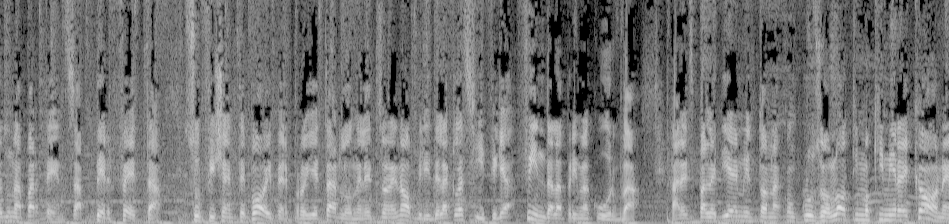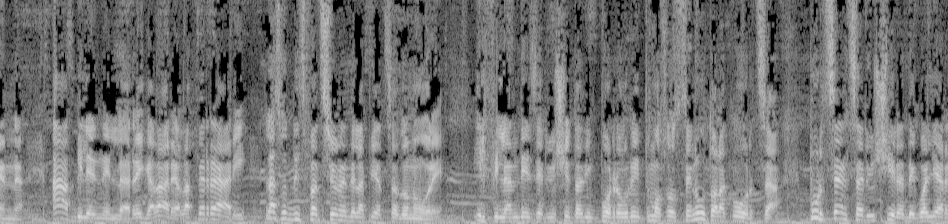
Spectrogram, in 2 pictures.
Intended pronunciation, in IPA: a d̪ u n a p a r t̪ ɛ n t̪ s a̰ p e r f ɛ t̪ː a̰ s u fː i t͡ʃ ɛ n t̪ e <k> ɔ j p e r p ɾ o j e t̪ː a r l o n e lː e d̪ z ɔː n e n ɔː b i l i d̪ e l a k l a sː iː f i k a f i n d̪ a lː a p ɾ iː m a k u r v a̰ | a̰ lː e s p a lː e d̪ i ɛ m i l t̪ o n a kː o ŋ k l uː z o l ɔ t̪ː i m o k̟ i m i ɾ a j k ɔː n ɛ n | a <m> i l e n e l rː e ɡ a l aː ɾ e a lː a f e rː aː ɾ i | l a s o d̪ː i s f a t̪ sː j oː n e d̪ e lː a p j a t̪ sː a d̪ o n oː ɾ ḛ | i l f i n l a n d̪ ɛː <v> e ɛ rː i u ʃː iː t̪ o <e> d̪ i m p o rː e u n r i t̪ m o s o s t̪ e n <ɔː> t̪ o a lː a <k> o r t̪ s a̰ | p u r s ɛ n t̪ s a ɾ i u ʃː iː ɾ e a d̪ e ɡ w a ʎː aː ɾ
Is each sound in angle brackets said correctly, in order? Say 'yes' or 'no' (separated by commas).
no, no, no, no, no, yes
